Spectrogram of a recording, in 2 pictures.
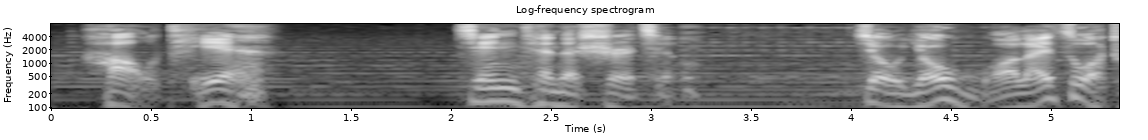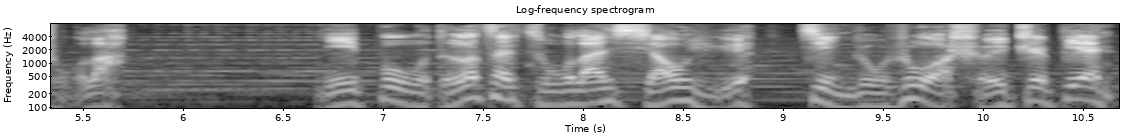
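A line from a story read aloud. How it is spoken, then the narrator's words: Deep, low voice. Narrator (Chinese): 沉声道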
